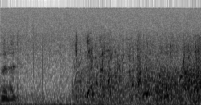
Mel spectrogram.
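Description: Water splashes as a man wades through shallow water.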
